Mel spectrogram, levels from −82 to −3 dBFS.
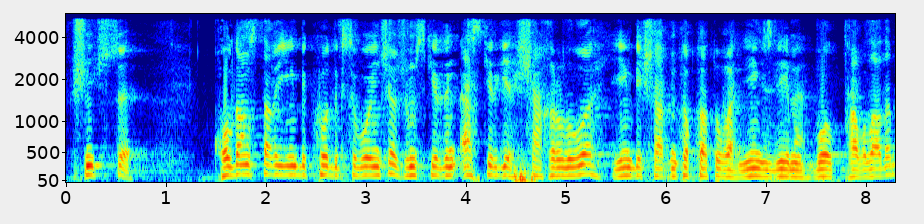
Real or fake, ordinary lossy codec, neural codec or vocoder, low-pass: real; AAC, 24 kbps; none; 5.4 kHz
